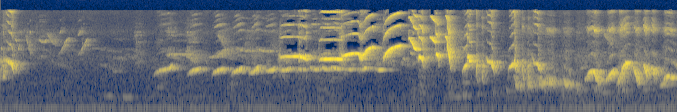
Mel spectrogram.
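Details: A wild Oriental magpie-robin sings a quick run of repeated upslurred notes that breaks into a loud tumble of varied whistles and chattery phrases, over a faint low hum.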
